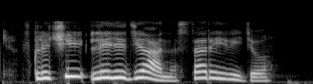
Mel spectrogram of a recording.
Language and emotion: Russian, positive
